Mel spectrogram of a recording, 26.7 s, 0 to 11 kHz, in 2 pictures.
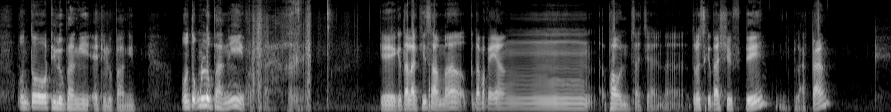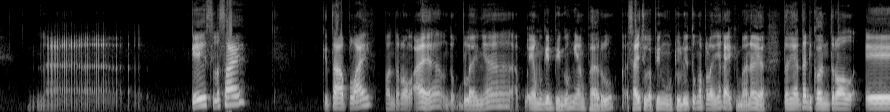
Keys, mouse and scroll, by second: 1.1 click, 1.1 middle click, 1.6 right click, 2.6 click, 3.3 click, 3.7-4.3 scroll down 3, 4.3 click, 4.3-5.1 scroll down 1, 5.3 middle click, 5.8 scroll down 1, 5.9 scroll down 1, 6.4 click, 8.0 click, 8.9 scroll up 3, 9.1 scroll down 1, 9.3 shift+middle click, 9.6 middle click, 10.5 Tab, 11.5 shift+d, 13.8 Tab, 14.1 middle click, 14.8 shift+middle click, 15.0 middle click, 15.8 middle click, 16.7 right click, 17.8 click, 18.8 click, 19.1 ctrl+a, 19.8 right click, 20.4 Delete, 20.9 right click, 21.1 Tab, 21.3 middle click, 21.7 scroll up 2, 21.9 a, 22.1 a, 22.7 alt+shift+right click, 23.7 KP_1, 25.5 shift+middle click, 26.3 middle click.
